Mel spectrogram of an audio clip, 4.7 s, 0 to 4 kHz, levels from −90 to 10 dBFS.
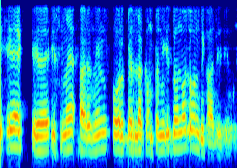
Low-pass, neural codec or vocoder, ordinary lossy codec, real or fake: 3.6 kHz; codec, 16 kHz, 4 kbps, FunCodec, trained on LibriTTS, 50 frames a second; none; fake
